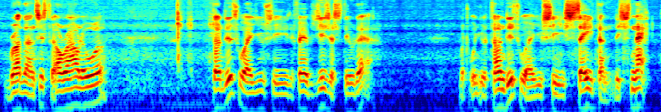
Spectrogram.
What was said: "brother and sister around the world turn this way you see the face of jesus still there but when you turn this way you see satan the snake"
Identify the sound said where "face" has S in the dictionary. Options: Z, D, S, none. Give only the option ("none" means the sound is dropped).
none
